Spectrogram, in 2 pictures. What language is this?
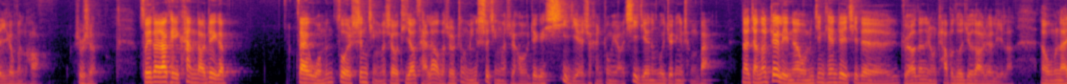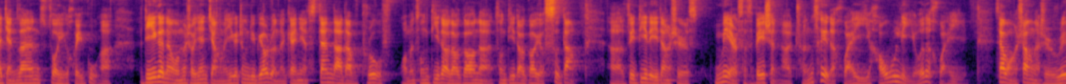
Chinese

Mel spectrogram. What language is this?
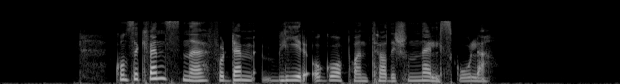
Norwegian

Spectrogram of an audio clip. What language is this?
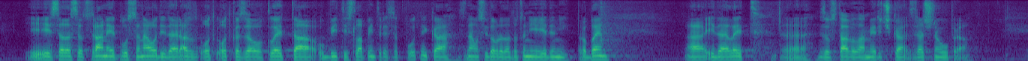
Croatian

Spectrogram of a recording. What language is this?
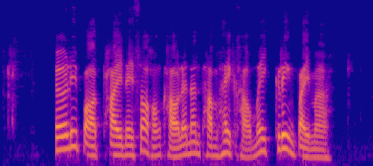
Thai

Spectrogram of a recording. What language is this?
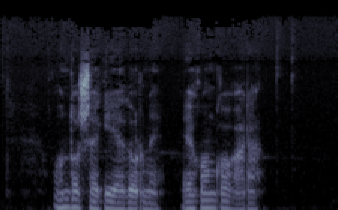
Basque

